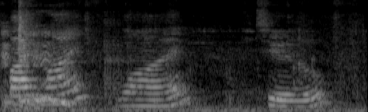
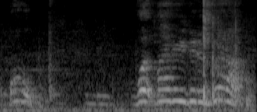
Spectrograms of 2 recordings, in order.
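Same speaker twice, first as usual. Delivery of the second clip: ordinary delivery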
